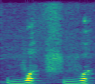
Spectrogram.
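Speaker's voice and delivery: W as a short wuh, repeated; W, W as two isolated wuh sounds; letter sound. Shown as a demonstration. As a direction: say wuh for W, not its name. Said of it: "what about".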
